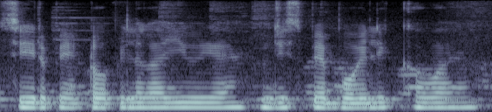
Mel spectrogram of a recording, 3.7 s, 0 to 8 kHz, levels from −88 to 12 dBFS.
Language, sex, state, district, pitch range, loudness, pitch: Hindi, male, Uttar Pradesh, Shamli, 130-135 Hz, -16 LUFS, 130 Hz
